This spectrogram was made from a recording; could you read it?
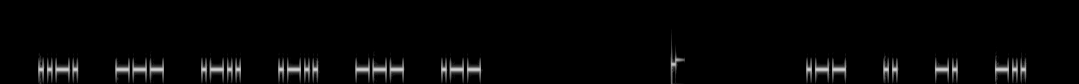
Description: Morse code, heard as a keyed tone, about 28 wpm, spaced as for 16 wpm, 700 Hz. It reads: FOLLOW WIND
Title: 3x Character Spacing - Top 500 Words - 28wpm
